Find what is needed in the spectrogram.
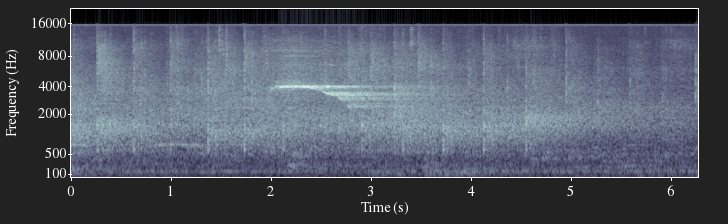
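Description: Spectator applause in an ice rink, dying away, with a brief high whistling tone that slides down in pitch about two seconds in.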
